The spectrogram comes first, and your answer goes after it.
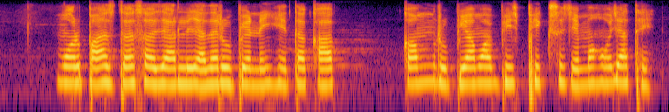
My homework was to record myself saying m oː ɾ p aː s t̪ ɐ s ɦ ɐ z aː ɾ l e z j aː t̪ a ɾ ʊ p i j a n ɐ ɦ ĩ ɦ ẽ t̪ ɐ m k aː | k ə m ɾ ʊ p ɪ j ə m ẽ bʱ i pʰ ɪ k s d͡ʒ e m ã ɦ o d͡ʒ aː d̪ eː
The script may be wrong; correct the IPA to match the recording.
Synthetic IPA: m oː ɾ p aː s d̪ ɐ s ɦ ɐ z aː ɾ l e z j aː d̪ a ɾ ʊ p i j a n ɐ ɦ ĩ ɦ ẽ t̪ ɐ k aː | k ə m ɾ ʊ p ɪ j a m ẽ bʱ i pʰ ɪ k s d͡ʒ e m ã ɦ o d͡ʒ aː t̪ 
